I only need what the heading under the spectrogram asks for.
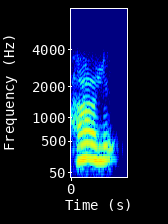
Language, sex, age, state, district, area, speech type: Odia, male, 60+, Odisha, Jharsuguda, rural, conversation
